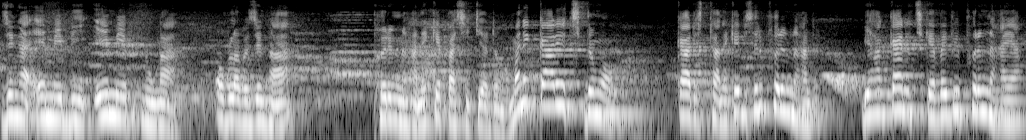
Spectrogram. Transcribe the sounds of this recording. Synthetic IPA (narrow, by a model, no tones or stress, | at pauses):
zɯŋhaʔemebiemep̚muŋa | ɔblabazɯŋɦa | pʰɯɾɯŋnaɦanekepasitiadɔŋamanekaɾjat͡ʃʰi̥dɔŋɔw | kaɾistʰanakʰajbisɯɾɯpʰɯɾɯŋnaɦadebiɦaŋkaɾat͡ʃʰi̥kʰajbajbipʰɯɾɯŋnaɦaja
